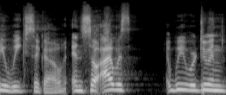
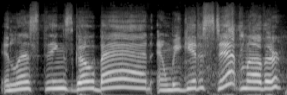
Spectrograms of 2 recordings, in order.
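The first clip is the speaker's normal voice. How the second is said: high, loud Southern twang; imitated Southern kid chiming in; Southern accent; 7 semitones higher, 5 dB louder than usual. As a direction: play the twin in a pitched-up Southern voice. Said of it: "in his Southern accent".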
